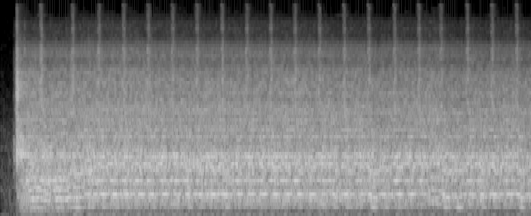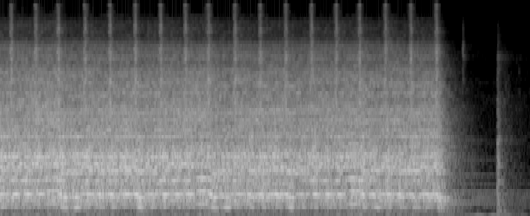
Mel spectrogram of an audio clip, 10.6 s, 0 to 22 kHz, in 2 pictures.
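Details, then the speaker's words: Abandoned Jaguar XJRS V12, makeshift fuel supply primed: steady rapid cranking about four turns a second for nearly ten seconds, never fires; fuel gushing through the rail, too rich, plugs suspected fouled. "Nothing. Now we have fuel gushing through the rail."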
